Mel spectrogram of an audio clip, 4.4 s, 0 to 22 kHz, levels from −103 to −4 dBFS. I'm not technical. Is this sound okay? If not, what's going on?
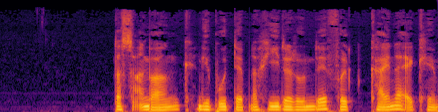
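No. Between 1.5 and 2.5 seconds, chunks out of order: two half-second pieces of speech play swapped, sounding jumbled. Unlike a dropout, nothing is missing.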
